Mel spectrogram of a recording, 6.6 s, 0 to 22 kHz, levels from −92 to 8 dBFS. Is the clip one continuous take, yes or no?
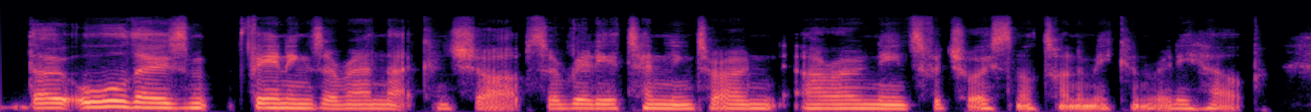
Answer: yes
